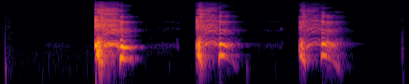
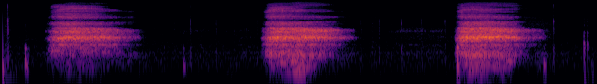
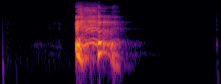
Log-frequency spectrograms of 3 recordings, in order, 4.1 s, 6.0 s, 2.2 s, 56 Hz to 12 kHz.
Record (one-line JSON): {"three_cough_length": "4.1 s", "three_cough_amplitude": 32280, "three_cough_signal_mean_std_ratio": 0.32, "exhalation_length": "6.0 s", "exhalation_amplitude": 4608, "exhalation_signal_mean_std_ratio": 0.51, "cough_length": "2.2 s", "cough_amplitude": 29340, "cough_signal_mean_std_ratio": 0.26, "survey_phase": "beta (2021-08-13 to 2022-03-07)", "age": "65+", "gender": "Female", "wearing_mask": "No", "symptom_none": true, "symptom_onset": "12 days", "smoker_status": "Ex-smoker", "respiratory_condition_asthma": false, "respiratory_condition_other": false, "recruitment_source": "REACT", "submission_delay": "1 day", "covid_test_result": "Negative", "covid_test_method": "RT-qPCR", "influenza_a_test_result": "Negative", "influenza_b_test_result": "Negative"}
